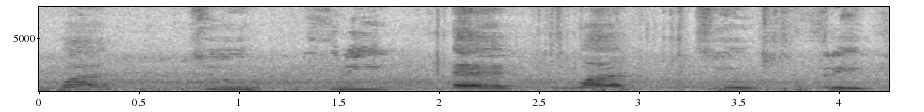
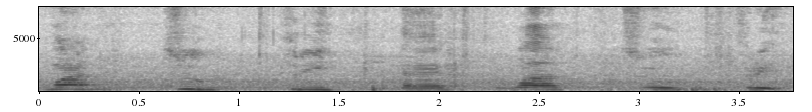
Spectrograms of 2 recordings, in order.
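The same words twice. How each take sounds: The two takes are said the same way.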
